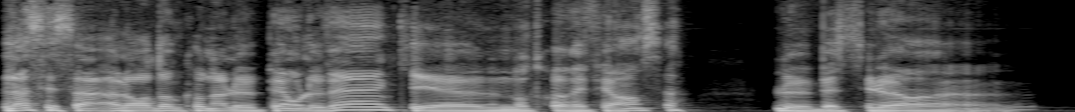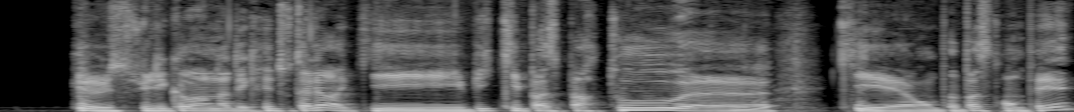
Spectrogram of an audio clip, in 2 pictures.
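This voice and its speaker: A man talks at a moderate pace with a medium pitch and a southern French accent. His pitch varies in an ordinary way, and his loudness stays very even. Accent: southern French (Aveyron). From Aveyron, France. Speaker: baker and bakery owner. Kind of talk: casual radio interview. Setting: radio studio.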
